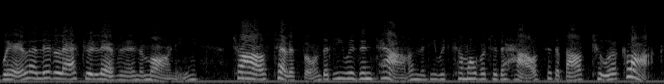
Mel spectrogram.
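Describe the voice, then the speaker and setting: A woman's voice: fairly high pitch, animated, quick pace, fairly bright tone. An actress playing a middle-aged bereaved mother testifying at an inquest in an old-time radio drama. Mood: subdued, sorrowful. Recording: noisy, humming old radio recording.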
